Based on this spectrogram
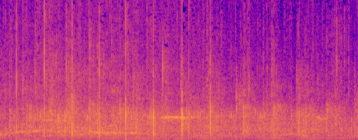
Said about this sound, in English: Excellent. Can we give her a clap?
